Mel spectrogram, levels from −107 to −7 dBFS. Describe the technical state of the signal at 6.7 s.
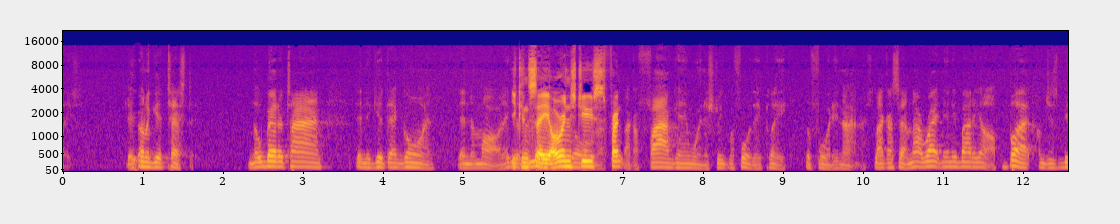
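At 6.73 to 6.76 s the speech shows AAC frame loss with concealment. About 20 ms of coded audio, consistent with two lost frames of what is likely a low-delay AAC stream, never reached the decoder, which filled the gap by reusing the last good spectrum with scrambled phase. It sounds like a brief smeared, noisy blip. On a spectrogram, the harmonics blur into a short, even, noise-like smear. On the waveform, the periodic cycles lose their regular shape for that instant.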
